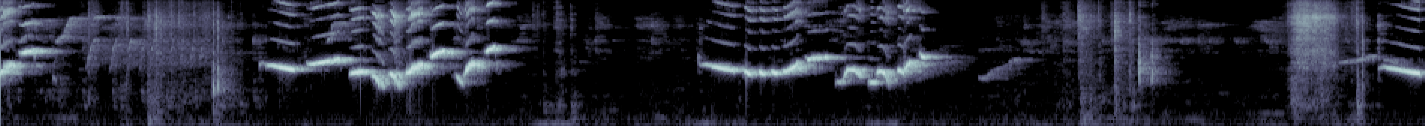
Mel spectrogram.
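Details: White-rumped shama delivering isian-packed song to stir other shamas into replying: two bursts of fast looping whistles and warbled slurs separated by short silences, ending with a falling whistled phrase.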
